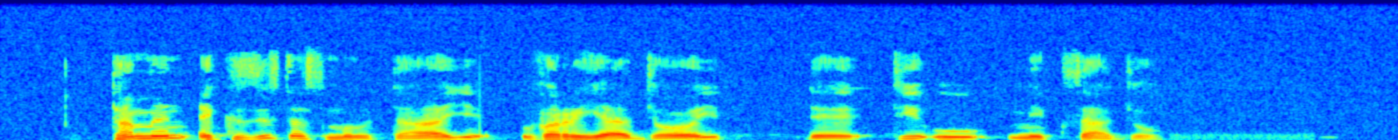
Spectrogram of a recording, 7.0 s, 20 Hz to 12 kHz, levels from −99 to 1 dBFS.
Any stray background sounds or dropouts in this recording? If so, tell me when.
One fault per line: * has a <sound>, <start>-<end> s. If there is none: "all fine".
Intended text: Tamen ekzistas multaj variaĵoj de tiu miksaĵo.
all fine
